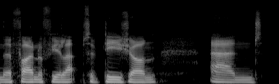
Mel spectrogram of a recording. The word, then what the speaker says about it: Dijon: Is it Dijon? Dijon? – Dijon. – How do you say it? I don't Dijon. – Know. – Dijon. Like the mustard.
